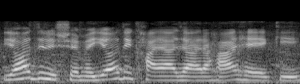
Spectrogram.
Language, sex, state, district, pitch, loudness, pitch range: Hindi, female, Maharashtra, Mumbai Suburban, 195 Hz, -14 LUFS, 185-235 Hz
